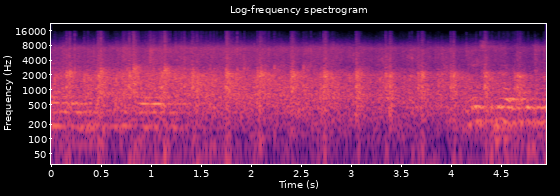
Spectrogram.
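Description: A church audience bursts into steady, dense applause that fills the space throughout, many hands clapping together with a faint murmur of voices underneath.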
